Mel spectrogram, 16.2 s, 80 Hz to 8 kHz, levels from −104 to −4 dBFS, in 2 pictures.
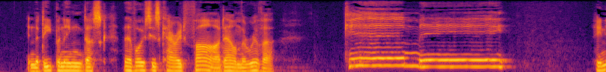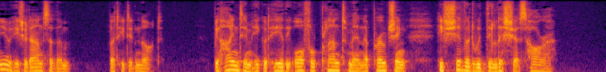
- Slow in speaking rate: No, average, 145 wpm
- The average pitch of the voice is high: No, low, 120 Hz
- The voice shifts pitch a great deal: Yes, wide, 6.7 semitones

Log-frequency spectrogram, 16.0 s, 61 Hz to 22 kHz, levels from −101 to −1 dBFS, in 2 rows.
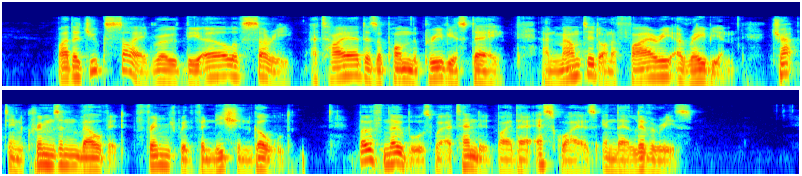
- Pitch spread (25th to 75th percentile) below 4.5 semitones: No, average, 5.1 semitones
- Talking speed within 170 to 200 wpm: No, average, 145 wpm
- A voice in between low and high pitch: No, low, 100 Hz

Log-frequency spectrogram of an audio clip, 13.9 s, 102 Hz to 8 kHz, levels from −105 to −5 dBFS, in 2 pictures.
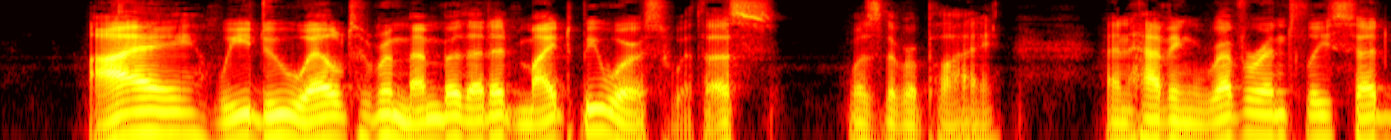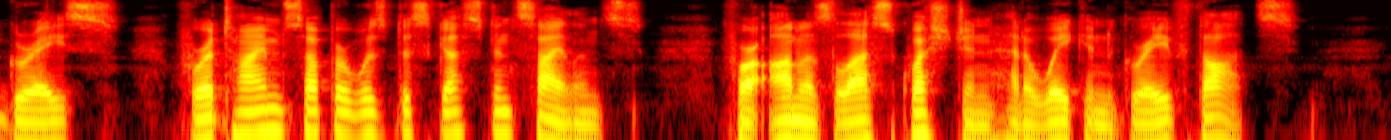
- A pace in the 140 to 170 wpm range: Yes, average, 160 wpm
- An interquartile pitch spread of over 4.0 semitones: Yes, average, 4.6 semitones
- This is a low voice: Yes, low, 100 Hz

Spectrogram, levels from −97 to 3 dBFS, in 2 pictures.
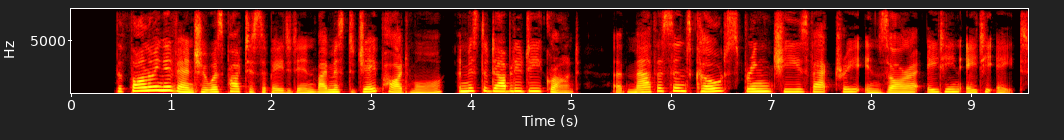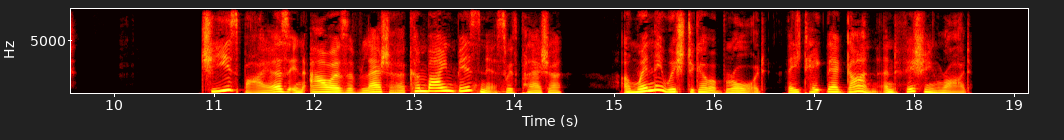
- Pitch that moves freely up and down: Yes, wide, 6.1 semitones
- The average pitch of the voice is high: Yes, high, 200 Hz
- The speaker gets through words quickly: No, average, 150 wpm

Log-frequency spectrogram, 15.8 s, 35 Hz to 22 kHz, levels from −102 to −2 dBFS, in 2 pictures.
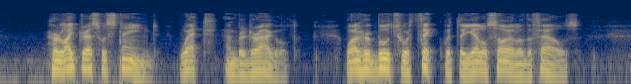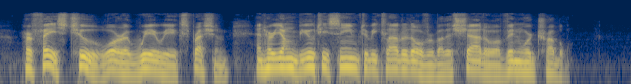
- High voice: No, low, 105 Hz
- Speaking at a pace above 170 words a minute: No, average, 160 wpm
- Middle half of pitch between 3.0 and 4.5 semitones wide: No, average, 5.1 semitones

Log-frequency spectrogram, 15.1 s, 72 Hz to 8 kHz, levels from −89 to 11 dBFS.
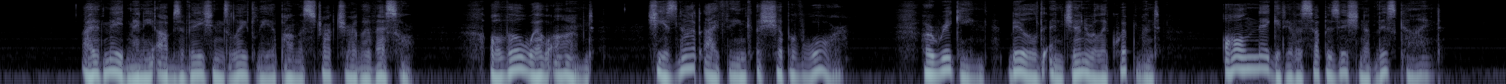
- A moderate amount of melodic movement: Yes, average, 4.3 semitones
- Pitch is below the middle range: Yes, low, 105 Hz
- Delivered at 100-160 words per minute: Yes, average, 145 wpm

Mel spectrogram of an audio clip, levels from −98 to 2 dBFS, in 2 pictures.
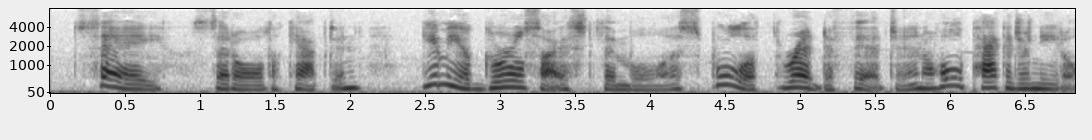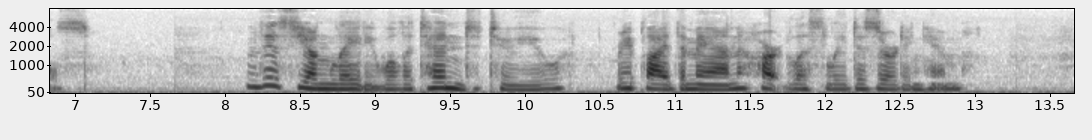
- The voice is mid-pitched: Yes, medium, 170 Hz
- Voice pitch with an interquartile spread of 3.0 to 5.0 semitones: Yes, average, 3.8 semitones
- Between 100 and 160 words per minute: Yes, average, 150 wpm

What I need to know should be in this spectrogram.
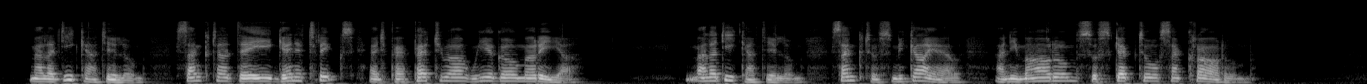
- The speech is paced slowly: Yes, slow, 90 wpm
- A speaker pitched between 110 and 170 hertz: Yes, medium, 140 Hz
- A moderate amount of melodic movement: No, wide, 6.2 semitones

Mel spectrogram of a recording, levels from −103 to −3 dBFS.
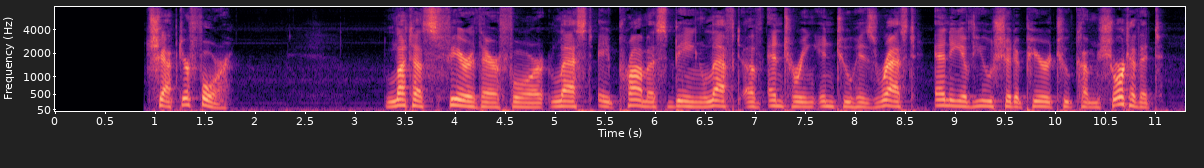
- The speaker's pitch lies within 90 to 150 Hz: Yes, medium, 140 Hz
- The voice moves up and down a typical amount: No, narrow, 2.2 semitones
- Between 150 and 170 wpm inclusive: No, average, 140 wpm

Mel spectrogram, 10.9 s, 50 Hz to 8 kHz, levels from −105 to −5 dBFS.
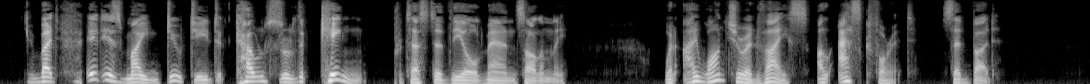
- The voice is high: No, low, 120 Hz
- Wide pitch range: Yes, wide, 7.4 semitones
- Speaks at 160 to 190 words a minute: No, average, 145 wpm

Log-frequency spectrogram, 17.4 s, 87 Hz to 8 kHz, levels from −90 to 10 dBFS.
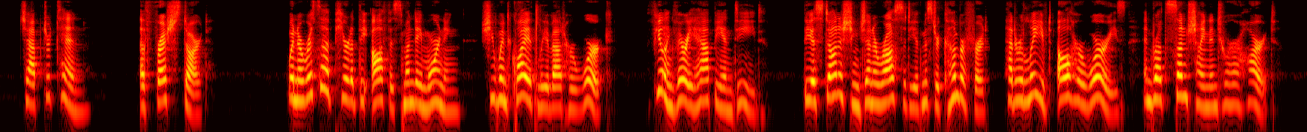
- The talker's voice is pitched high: Yes, high, 245 Hz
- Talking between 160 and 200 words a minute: No, average, 140 wpm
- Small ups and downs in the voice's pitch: No, average, 4.7 semitones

